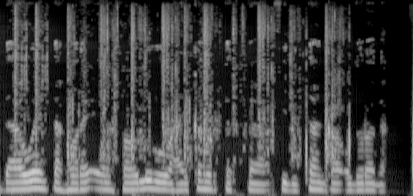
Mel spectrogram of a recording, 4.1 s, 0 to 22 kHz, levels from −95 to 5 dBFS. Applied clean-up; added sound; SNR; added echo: classical method spectral subtraction.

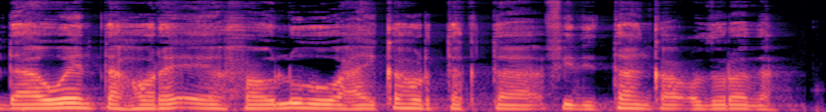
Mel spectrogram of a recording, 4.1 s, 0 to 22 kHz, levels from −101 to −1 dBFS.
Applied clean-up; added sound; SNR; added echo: none; none; none; none.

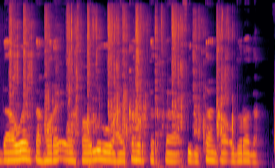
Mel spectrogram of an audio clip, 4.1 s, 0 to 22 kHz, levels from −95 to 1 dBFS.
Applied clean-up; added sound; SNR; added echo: classical method log-MMSE.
